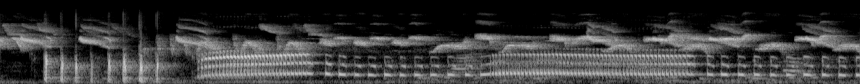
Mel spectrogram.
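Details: Chinese hwamei in moult, recorded October 2015, singing a rich run of loud, varied whistled phrases. The song opens with sharp clicks, and a steady pulsing droning tone runs beneath it through the middle.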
